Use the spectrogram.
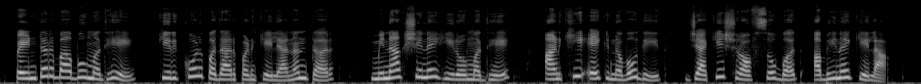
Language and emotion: Marathi, neutral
